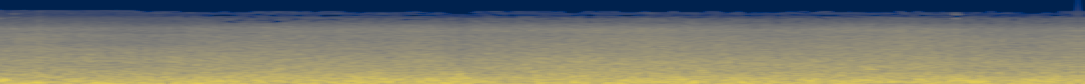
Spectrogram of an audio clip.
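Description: Steady wash of small surf breaking on a sandy beach, with wind noise on the microphone.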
